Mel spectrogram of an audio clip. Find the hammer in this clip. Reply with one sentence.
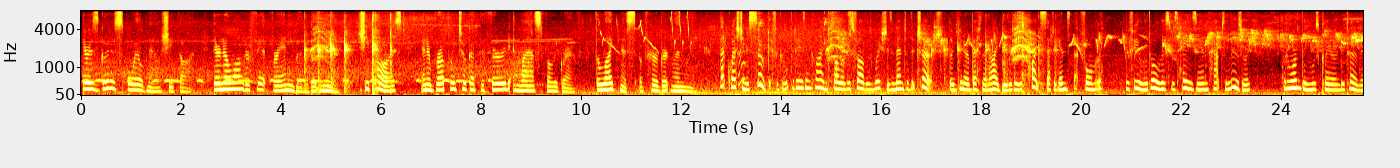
You can hear the hammer from 4.5 to 6.2 s and from 16.7 to 19.6 s.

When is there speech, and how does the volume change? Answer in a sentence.
The speech can be heard from 0.0 to 25.6 s, at a steady volume.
